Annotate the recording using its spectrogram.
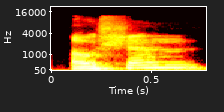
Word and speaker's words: Ocin: Ocean is one. Shout out to Courtney Chu. O It's spelled OCIN.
